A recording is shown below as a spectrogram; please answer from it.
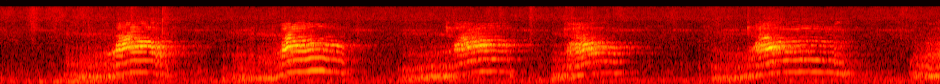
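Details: Missing its owner, a Snowshoe cat meows steadily indoors, five or six arched, rising-falling harmonic meows about one per second and a bit, with little else heard.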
